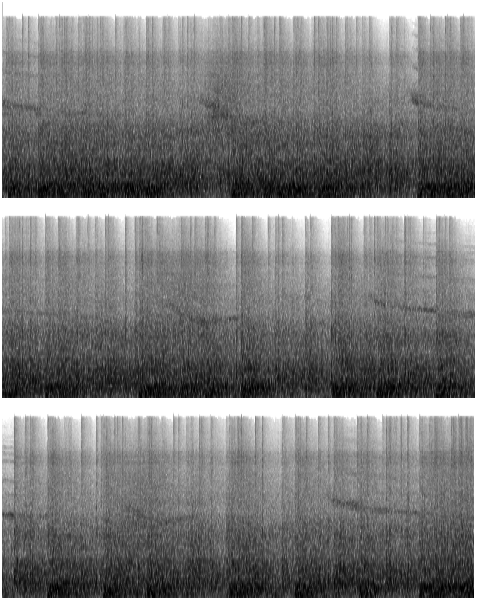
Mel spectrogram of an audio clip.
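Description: Aerial firework shells launching and bursting overhead in quick succession: a near-constant barrage of bangs and crackle, with a short whistle that falls in pitch about every four seconds.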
